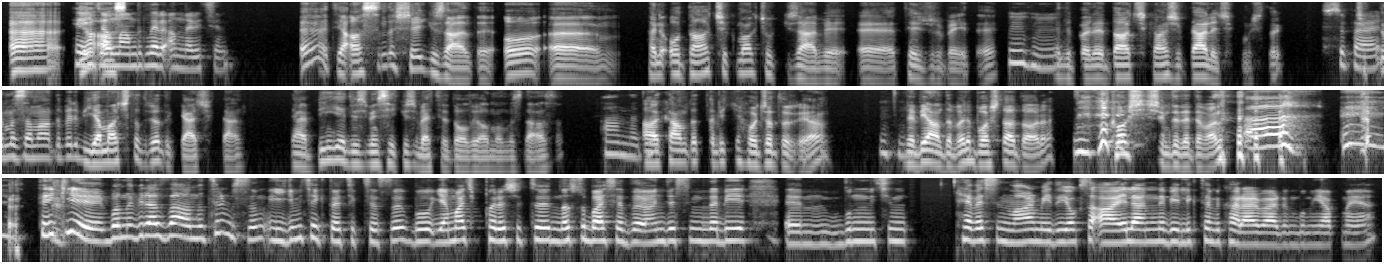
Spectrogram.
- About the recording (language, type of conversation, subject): Turkish, podcast, Ailenle yaşadığın unutulmaz bir anını paylaşır mısın?
- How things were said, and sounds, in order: static; other background noise; chuckle; chuckle; tapping; distorted speech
